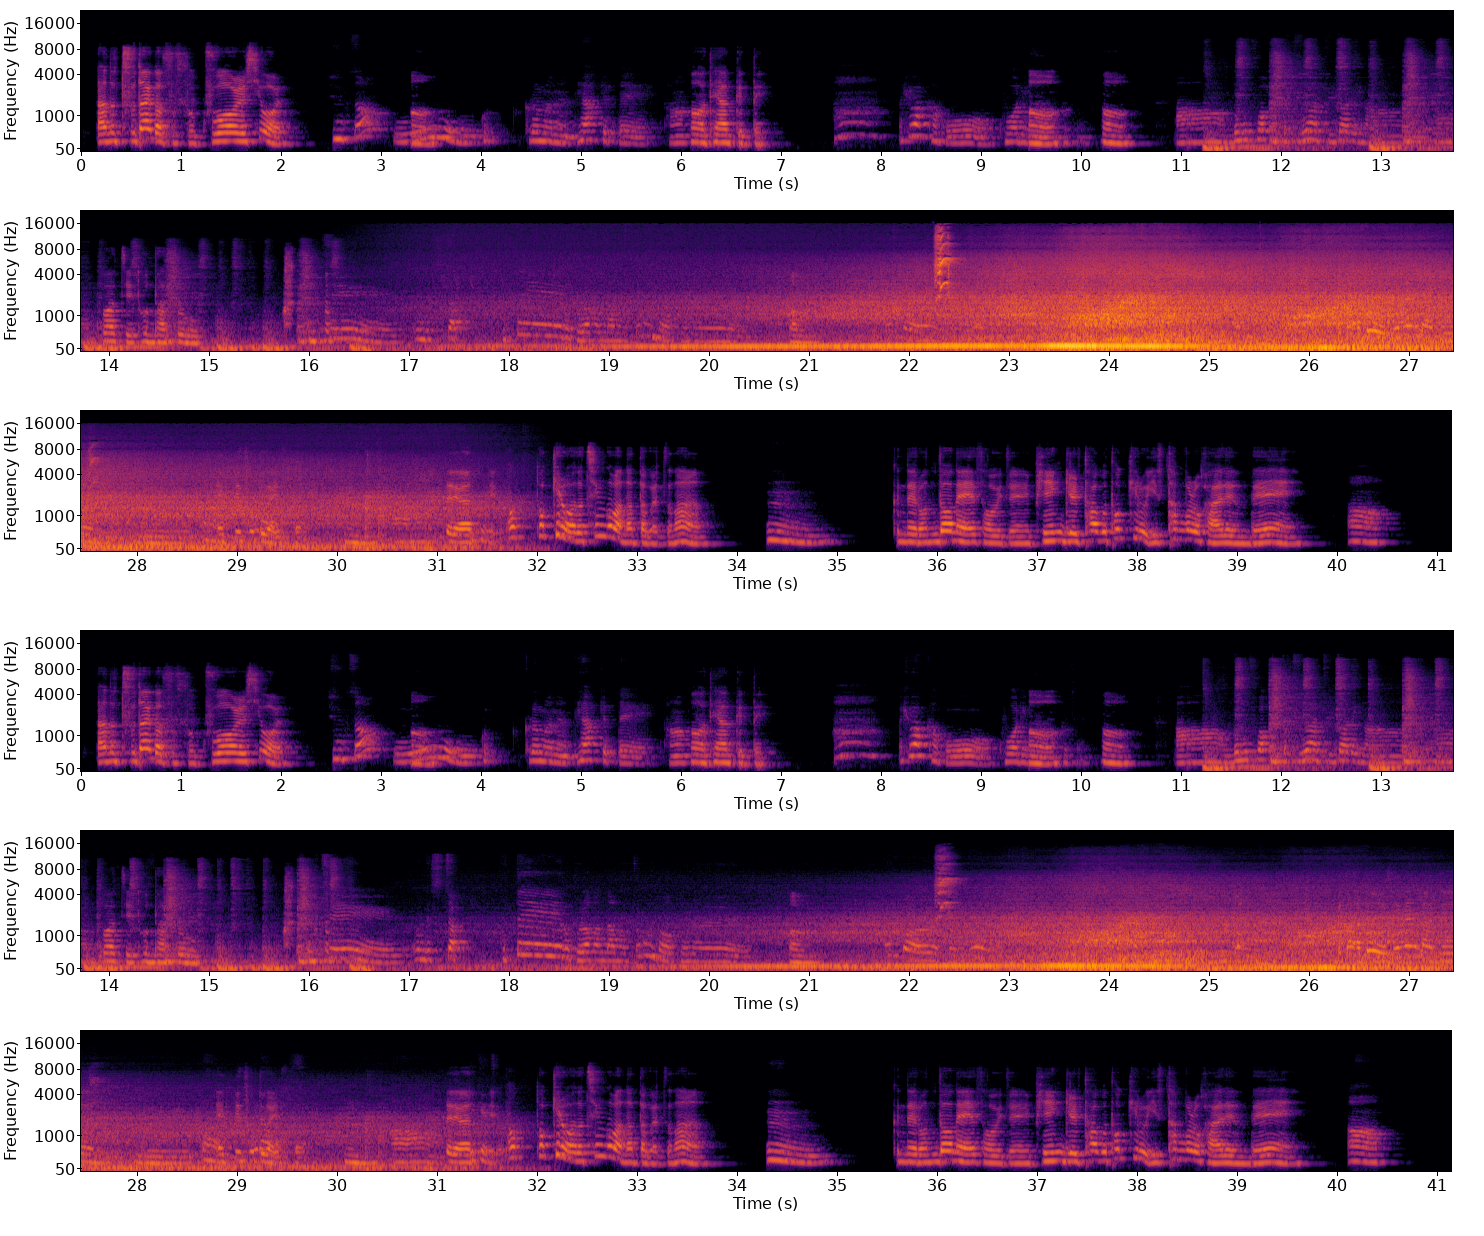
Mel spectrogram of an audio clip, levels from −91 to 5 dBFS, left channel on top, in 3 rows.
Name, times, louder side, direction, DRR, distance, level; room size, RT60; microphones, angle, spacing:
voice 1, 0.2-2.1 3.3-3.5 6.1-6.8 9.5-9.8 10.2-10.5 13.9-14.9 15.7-16.2 20.8-21.1 25.2-29.7 30.1-30.4 31.1-33.7 35.6-39.7, left 2 dB, 15° left, 0.4 m, -32 dB
voice 2, 2.5-4.1 4.4-6.4 7.5-10.0 10.9-13.9 14.7-15.2 16.0-17.6 17.9-20.4 21.7-23.7 24.1-24.4 24.9-25.7 26.2-27.1 28.6-29.5 30.5-31.7 34.3-34.9 40.1-40.4, right 2 dB, 45° right, 0.7 m, -39 dB
sound 1, 11.2-16.6, right 1 dB, 85° right, 3.1 m, -37 dB
sound 2, 17.6-18.0 18.2-31.4, left 7 dB, 85° left, 0.4 m, -21 dB
8.4 x 3.7 x 4.5 m
head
